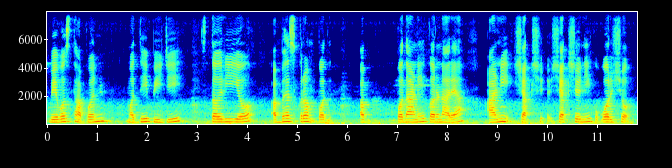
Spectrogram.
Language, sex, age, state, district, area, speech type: Marathi, female, 30-45, Maharashtra, Amravati, urban, read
